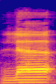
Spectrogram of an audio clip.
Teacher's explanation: pada lafaz Allah huruf lamnya ditipiskan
